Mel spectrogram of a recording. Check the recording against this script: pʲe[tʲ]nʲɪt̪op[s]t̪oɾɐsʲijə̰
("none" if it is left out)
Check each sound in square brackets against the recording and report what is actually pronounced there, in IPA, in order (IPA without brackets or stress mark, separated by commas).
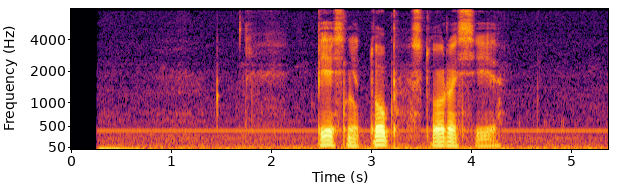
sʲ, s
